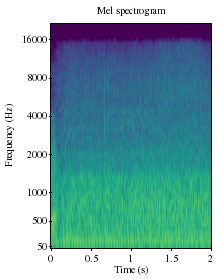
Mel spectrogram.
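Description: Yamaha MT-15's single-cylinder engine running steadily as the motorcycle cruises, with road and wind noise.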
